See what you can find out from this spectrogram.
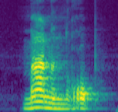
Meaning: South American sea lion, Otaria flavescens
- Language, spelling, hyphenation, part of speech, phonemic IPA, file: Dutch, manenrob, ma‧nen‧rob, noun, /ˈmaː.nə(n)ˌrɔp/, Nl-manenrob.ogg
